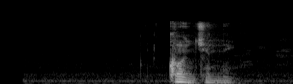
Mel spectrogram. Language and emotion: Russian, angry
